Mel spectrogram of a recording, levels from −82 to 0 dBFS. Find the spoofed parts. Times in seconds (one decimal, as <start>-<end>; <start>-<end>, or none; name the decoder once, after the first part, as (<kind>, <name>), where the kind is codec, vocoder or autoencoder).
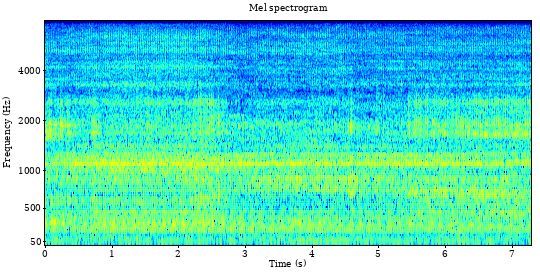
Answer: none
